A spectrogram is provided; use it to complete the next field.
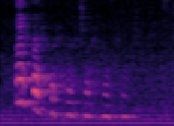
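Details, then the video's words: A male grey parrot, which learned to laugh in different voices, gives a short run of voice-like "ha-ha" laughter, four choppy syllables falling in pitch over about a second, against a steady indoor hum. "Попугай Жако Смеётся !!! Parrot Jaco Kevin Laughs !!"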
